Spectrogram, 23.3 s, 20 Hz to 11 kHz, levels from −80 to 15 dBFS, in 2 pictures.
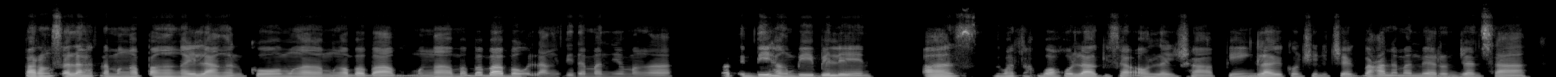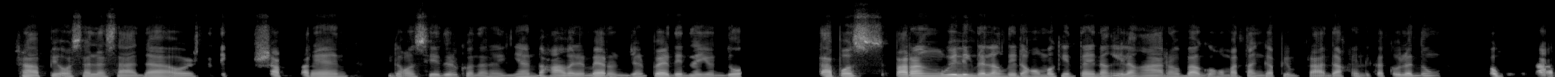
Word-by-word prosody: Parang 190 Hz, 0 st, +6 dB
sa 195 Hz, -4 st, +4 dB
lahat 185 Hz, +2 st, +5 dB
ng 170 Hz, -, -1 dB
mga 170 Hz, -1 st, -2 dB
pangangailangan 170 Hz, -2 st, +2 dB
ko, 170 Hz, 0 st, 0 dB
mga 165 Hz, -2 st, 0 dB
mga 160 Hz, -1 st, -1 dB
baba 145 Hz, -2 st, +4 dB
mga 160 Hz, -5 st, -3 dB
mabababaw 200 Hz, -2 st, +5 dB
lang, 155 Hz, -, -7 dB
hindi 170 Hz, -, -10 dB
naman 170 Hz, 0 st, -6 dB
'yung 170 Hz, -, -12 dB
mga 155 Hz, -1 st, -4 dB, 0.4 s
matindihang 185 Hz, +1 st, +3 dB
bibilhin, 150 Hz, -4 st, +1 dB, 0.4 s
as 185 Hz, +3 st, +4 dB
tumatakbo 185 Hz, -2 st, -2 dB
ako 175 Hz, +2 st, -2 dB
lagi 160 Hz, -1 st, +4 dB
sa 160 Hz, -3 st, -1 dB
online 150 Hz, 0 st, -3 dB
shopping. 155 Hz, +5 st, -5 dB
Lagi 155 Hz, -3 st, +4 dB
kong 160 Hz, +2 st, -7 dB
chine-check 160 Hz, +4 st, -6 dB
baka 190 Hz, +2 st, +3 dB
naman 210 Hz, -1 st, -2 dB
meron 175 Hz, -2 st, -2 dB
diyan 160 Hz, -1 st, -2 dB
sa 145 Hz, -3 st, 0 dB, 0.4 s
Shopee 140 Hz, +7 st, 0 dB
o 180 Hz, -, -1 dB
sa 155 Hz, -3 st, -2 dB
Lazada 150 Hz, +1 st, -2 dB
or 140 Hz, -, -2 dB
TikTok 160 Hz, +2 st, -16 dB
shop 155 Hz, -, -1 dB
pa -, -, -1 dB
rin. 170 Hz, +1 st, -2 dB, 0.3 s
Kino-consider 150 Hz, -3 st, -2 dB
ko 145 Hz, 0 st, -8 dB
na 140 Hz, -, -7 dB
rin 145 Hz, -2 st, -10 dB
'yan 165 Hz, +3 st, -4 dB
baka 155 Hz, -4 st, -1 dB
naman 145 Hz, 0 st, -1 dB
meron 145 Hz, -1 st, +1 dB
diyan 160 Hz, +3 st, -6 dB
pwede 160 Hz, -2 st, +3 dB
na 150 Hz, -, -3 dB
'yun 145 Hz, -1 st, -7 dB
do'n. 165 Hz, +3 st, +1 dB, 0.6 s
Tapos 185 Hz, +3 st, +3 dB
parang 195 Hz, +1 st, +6 dB
willing 200 Hz, 0 st, +7 dB
na 190 Hz, -2 st, +3 dB
lang 180 Hz, -, +2 dB
din 180 Hz, 0 st, -2 dB
akong 180 Hz, -1 st, -2 dB
maghintay 165 Hz, -1 st, -3 dB
ng 155 Hz, -1 st, -3 dB
ilang 150 Hz, 0 st, -1 dB
araw 150 Hz, +5 st, -3 dB
bago 155 Hz, -1 st, +1 dB
ko 150 Hz, -, -8 dB
matanggap 145 Hz, -1 st, -4 dB
'yung 140 Hz, -, -16 dB
product, 140 Hz, -, -2 dB
hindi 80 Hz, 0 st, -11 dB
katulad 140 Hz, -1 st, -2 dB
nung 140 Hz, 0 st, -7 dB, 0.4 s
'pag -, -, +3 dB
pupunta -, -, -4 dB
165 Hz, 200 wpm, -24 LUFS, 150-180 Hz, 0.6 s, willing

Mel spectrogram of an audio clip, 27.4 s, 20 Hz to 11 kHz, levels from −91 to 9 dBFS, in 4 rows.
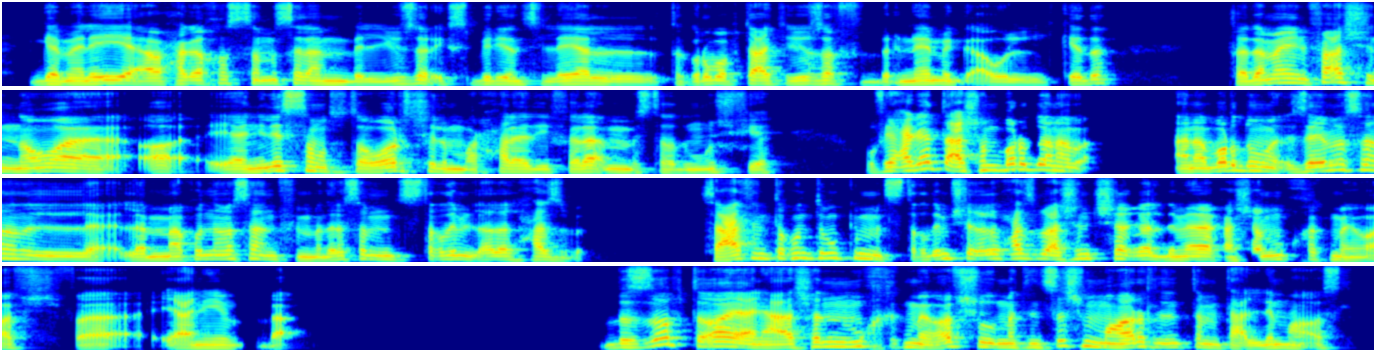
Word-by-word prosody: جمالية، 125 Hz, +2 st, +3 dB
أو 115 Hz, 0 st, +3 dB
حاجة 130 Hz, +3 st, +1 dB
خاصة 140 Hz, 0 st, -5 dB
مثلًا 125 Hz, -4 st, -1 dB
بالuser 115 Hz, +6 st, -4 dB
experience 120 Hz, 0 st, -5 dB
اللي 110 Hz, +1 st, -3 dB
هي 125 Hz, -, +3 dB
التجربة 115 Hz, +3 st, -3 dB
بتاعة 125 Hz, -1 st, +2 dB
الuser 125 Hz, +1 st, -3 dB
في 130 Hz, +7 st, -14 dB
البرنامج 125 Hz, -, -2 dB
أو 100 Hz, -, -2 dB
ال 95 Hz, -1 st, -9 dB
كده. 150 Hz, +4 st, -3 dB, 0.5 s
فده 135 Hz, -, +2 dB
ما 165 Hz, +3 st, +3 dB
ينفعش 165 Hz, +2 st, +1 dB
إن 130 Hz, -2 st, -1 dB
هو 145 Hz, +3 st, +3 dB, 0.4 s
آه -, -, -2 dB
يعني، 120 Hz, +3 st, 0 dB
لسه 175 Hz, 0 st, +3 dB
ما 145 Hz, -, -1 dB
تطوَرش 145 Hz, +4 st, 0 dB
للمرحلة 115 Hz, -1 st, -1 dB
دي، 115 Hz, 0 st, -5 dB
فلأ 120 Hz, +2 st, +2 dB
ما 120 Hz, -1 st, -1 dB
باستخدموش 110 Hz, +1 st, -6 dB
فيها، 105 Hz, -2 st, -7 dB, 0.4 s
وفي 160 Hz, -, 0 dB
حاجات 245 Hz, +8 st, +5 dB
عشان 185 Hz, +4 st, +5 dB
برضه 210 Hz, 0 st, +3 dB
أنا 165 Hz, -4 st, +3 dB
ب -, -, -4 dB, 0.4 s
أنا 130 Hz, +1 st, +3 dB
برضه 165 Hz, -1 st, +2 dB
زي 155 Hz, +6 st, +4 dB
مثلًا 190 Hz, -3 st, 0 dB
ال 135 Hz, -3 st, -3 dB
لمّا 125 Hz, +2 st, +1 dB
كنا 155 Hz, +4 st, -4 dB
مثلًا 165 Hz, -2 st, -1 dB
في 140 Hz, -, -17 dB
المدرسة 125 Hz, +7 st, -2 dB
بنستخدم 140 Hz, +1 st, -3 dB
الآلة 135 Hz, -1 st, 0 dB
الحاسبة، 125 Hz, -5 st, -4 dB, 0.6 s
ساعات -, -, +5 dB
أنت 185 Hz, 0 st, -3 dB
كنت 190 Hz, 0 st, -3 dB
ممكن 190 Hz, -1 st, -3 dB
ما 160 Hz, -, -1 dB
تستخدمش 175 Hz, +5 st, -5 dB
الآلة 160 Hz, +2 st, +1 dB
الحاسبة 170 Hz, 0 st, +1 dB
عشان 160 Hz, +5 st, 0 dB
تشغَّل 165 Hz, -6 st, 0 dB
دماغك، 130 Hz, 0 st, +3 dB
عشان 115 Hz, +4 st, -2 dB
مخَّك 145 Hz, -1 st, -7 dB
ما 125 Hz, -, -2 dB
يُقفش، 115 Hz, -, -4 dB
فيعني 120 Hz, 0 st, -1 dB
ب 115 Hz, -, -11 dB, 1.6 s
بالضبط 220 Hz, -, -1 dB
آه، 185 Hz, 0 st, +7 dB
يعني 130 Hz, -7 st, +6 dB
عشان 170 Hz, +8 st, +3 dB
مخِّك 165 Hz, -4 st, -5 dB
ما -, -, +2 dB
يُقفش 175 Hz, 0 st, 0 dB
وما 145 Hz, -3 st, +1 dB
تنساش 145 Hz, +8 st, -4 dB
المهارات 150 Hz, -1 st, +6 dB
اللي 150 Hz, -1 st, -3 dB
أنت 150 Hz, +1 st, -8 dB
متعلّمها 125 Hz, -2 st, -2 dB
أصلًا. -, -, -9 dB
135 Hz, 180 wpm, -25 LUFS, 120-160 Hz, 1.6 s, آه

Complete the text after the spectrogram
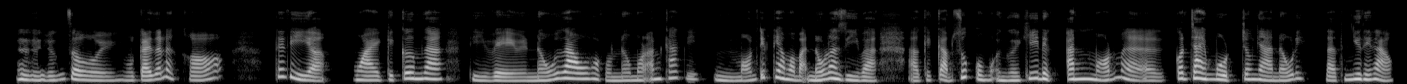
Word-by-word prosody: Ừ, 225 Hz, -4 st, +1 dB
đúng 200 Hz, +5 st, -4 dB
rồi, 195 Hz, -6 st, 0 dB
một 190 Hz, 0 st, -6 dB
cái 195 Hz, 0 st, +3 dB
rất 250 Hz, -, 0 dB
là 330 Hz, -, -1 dB
khó. 225 Hz, -, -2 dB, 0.5 s
Thế 360 Hz, 0 st, -1 dB
thì 230 Hz, -, +2 dB, 0.4 s
ngoài 195 Hz, -2 st, +2 dB
cái 205 Hz, +2 st, -6 dB
cơm 270 Hz, -1 st, +4 dB
ra 250 Hz, -2 st, +4 dB, 0.3 s
thì 190 Hz, -4 st, -4 dB
về 175 Hz, -1 st, -1 dB
nấu 185 Hz, +8 st, -1 dB
rau 270 Hz, -2 st, +6 dB
hoặc 250 Hz, -3 st, -2 dB
nấu 180 Hz, +1 st, -2 dB
món 195 Hz, +1 st, -2 dB
ăn 240 Hz, +2 st, -1 dB
khác 295 Hz, +3 st, -3 dB
đi, 240 Hz, -, -7 dB
ừm, 180 Hz, -4 st, -3 dB
món 180 Hz, +4 st, -3 dB
tiếp 320 Hz, -, -4 dB
theo 310 Hz, -4 st, +4 dB
mà 225 Hz, -, +3 dB
bạn 195 Hz, 0 st, -2 dB
nấu 195 Hz, +2 st, +3 dB
là 275 Hz, +1 st, +5 dB
gì? 205 Hz, -5 st, -1 dB
Và, 175 Hz, -2 st, -1 dB, 0.3 s
à, 170 Hz, -, -4 dB
cái 200 Hz, -, -9 dB
cảm 175 Hz, -, 0 dB
xúc 330 Hz, -, -1 dB
của 220 Hz, -, +1 dB
mọi 205 Hz, 0 st, -4 dB
người 185 Hz, +1 st, 0 dB
khi 275 Hz, +8 st, -1 dB
được 255 Hz, -3 st, +3 dB
ăn 245 Hz, +1 st, +4 dB
món 210 Hz, +6 st, -1 dB
mà 180 Hz, -, -2 dB
con 270 Hz, -2 st, +1 dB
trai 285 Hz, -1 st, +6 dB
một 225 Hz, -4 st, +2 dB
trong 240 Hz, -1 st, +1 dB
nhà 200 Hz, -5 st, +2 dB
nấu 180 Hz, +4 st, -1 dB
đi 270 Hz, +2 st, -5 dB, 0.2 s
là 185 Hz, -2 st, -1 dB
như 235 Hz, +3 st, +4 dB
thế 230 Hz, -, +2 dB
nào? 210 Hz, -7 st, 0 dB
210 Hz, 245 wpm, -21 LUFS, 190-250 Hz, 0.5 s, rau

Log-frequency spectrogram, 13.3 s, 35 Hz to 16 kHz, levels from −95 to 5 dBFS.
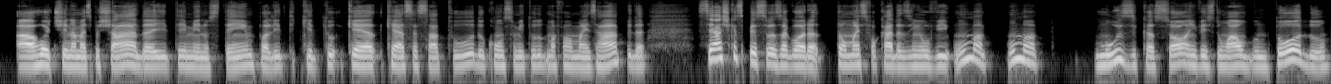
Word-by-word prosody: a 130 Hz, 0 st, +7 dB
rotina 140 Hz, -1 st, +3 dB
mais 130 Hz, -1 st, +1 dB
puxada 135 Hz, -1 st, +2 dB
e 130 Hz, 0 st, 0 dB
ter 135 Hz, +1 st, -4 dB
menos 120 Hz, -1 st, -2 dB
tempo 130 Hz, +3 st, -2 dB
ali, 130 Hz, +2 st, -1 dB
que 130 Hz, +1 st, -8 dB
tu 140 Hz, +5 st, -4 dB
quer 135 Hz, -3 st, +3 dB
quer 140 Hz, -, +1 dB
acessar 130 Hz, -1 st, -2 dB
tudo, 140 Hz, +4 st, -3 dB
consumir 130 Hz, -1 st, -4 dB
tudo 140 Hz, +1 st, -4 dB
de -, -, -10 dB
uma 135 Hz, -, -3 dB
forma 135 Hz, -1 st, -4 dB
mais 125 Hz, -1 st, -1 dB
rápida. 150 Hz, +8 st, -1 dB, 0.5 s
Você 215 Hz, -, +1 dB
acha 235 Hz, +1 st, +5 dB
que -, -, -4 dB
as -, -, -8 dB
pessoas 160 Hz, -4 st, 0 dB
agora 135 Hz, -2 st, +3 dB
estão 150 Hz, -5 st, -1 dB
mais 145 Hz, +1 st, -1 dB
focadas 130 Hz, -1 st, -1 dB
em 140 Hz, -, -1 dB
ouvir 135 Hz, 0 st, -1 dB
uma 195 Hz, -, +1 dB, 0.2 s
uma 195 Hz, -4 st, +2 dB, 0.6 s
música 145 Hz, -2 st, +1 dB
só 145 Hz, +5 st, +1 dB
em 140 Hz, -, -1 dB
vez 135 Hz, -2 st, -4 dB
de 135 Hz, -, -4 dB
um 135 Hz, -, 0 dB
álbum 130 Hz, -2 st, +1 dB
todo? 140 Hz, -, +2 dB
135 Hz, 195 wpm, -22 LUFS, 130-150 Hz, 0.6 s, a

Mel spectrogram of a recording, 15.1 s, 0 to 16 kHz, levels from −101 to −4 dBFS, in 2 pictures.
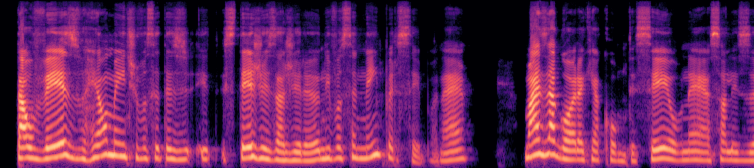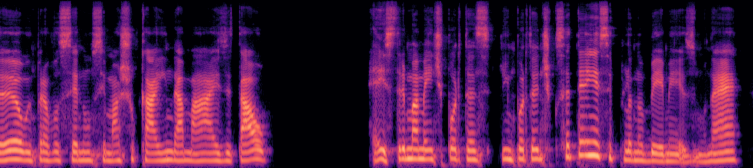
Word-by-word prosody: talvez 230 Hz, +3 st, +8 dB
realmente 255 Hz, +4 st, +2 dB
você 220 Hz, +1 st, -4 dB
tej 200 Hz, -3 st, -2 dB
e 205 Hz, -1 st, -7 dB
esteja 230 Hz, 0 st, +3 dB
exagerando 180 Hz, 0 st, 0 dB
e -, -, 0 dB
você 225 Hz, +2 st, -4 dB
nem 240 Hz, +8 st, +1 dB
perceba, 235 Hz, -9 st, -10 dB
né. 190 Hz, +5 st, -4 dB, 0.6 s
Mas 305 Hz, 0 st, +9 dB
agora 205 Hz, -10 st, +5 dB
que 190 Hz, -, -9 dB
aconteceu, 180 Hz, +3 st, -1 dB
né, 185 Hz, 0 st, -2 dB
essa 175 Hz, +3 st, -1 dB
lesão 180 Hz, +1 st, -2 dB
e -, -, -10 dB
para 180 Hz, -2 st, -6 dB
você 180 Hz, +1 st, -7 dB
não 180 Hz, 0 st, -7 dB
se 180 Hz, -, -10 dB
machucar 170 Hz, 0 st, -4 dB
ainda 170 Hz, 0 st, -4 dB
mais 170 Hz, 0 st, -5 dB
e 170 Hz, -, -7 dB
tal, 180 Hz, +3 st, -2 dB, 1.0 s
é 185 Hz, -, -6 dB
extremamente 210 Hz, 0 st, -2 dB
importance 200 Hz, -3 st, -6 dB
importante 205 Hz, 0 st, -5 dB
que -, -, -16 dB
você 250 Hz, -, -5 dB
tenha 290 Hz, +3 st, +1 dB
esse 260 Hz, -3 st, -3 dB
plano 180 Hz, -4 st, -7 dB
b 160 Hz, -1 st, -4 dB
mesmo, 155 Hz, -2 st, -8 dB
né. 175 Hz, +3 st, -2 dB
195 Hz, 165 wpm, -24 LUFS, 175-220 Hz, 1.0 s, Mas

